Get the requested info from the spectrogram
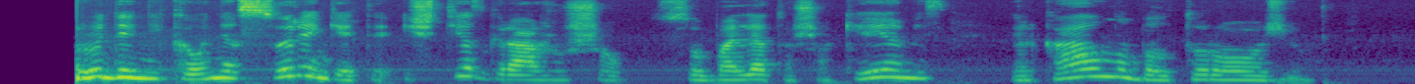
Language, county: Lithuanian, Utena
